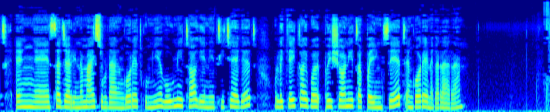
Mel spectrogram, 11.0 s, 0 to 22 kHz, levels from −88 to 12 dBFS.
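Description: Throughout, the speech carries washy, ringing artefacts with hiss breathing alongside it, likely from WMA compression at a rate that fits about 48 kbps. On a spectrogram, weak components drop out as gaps. At 4.30 s, pre-echo smears hiss across about 53 ms ahead of an attack, softening it. The waveform shows low noise preceding the onset.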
